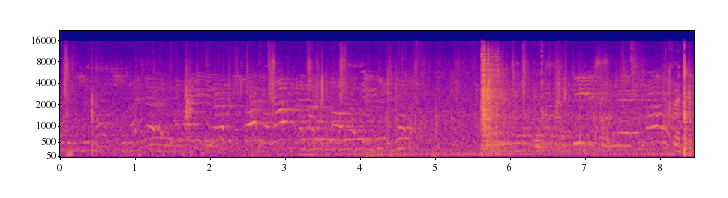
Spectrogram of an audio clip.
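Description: A basketball bounces with sharp thuds on a hard outdoor court.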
